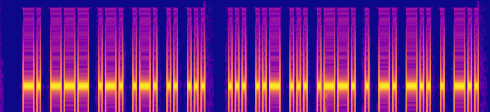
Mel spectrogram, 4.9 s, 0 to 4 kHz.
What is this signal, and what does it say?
Morse code, heard as a keyed tone, about 36 wpm, 550 Hz. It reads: NORRIS SUSPENDED
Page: News Headlines in Morse Code at 35 WPM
